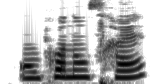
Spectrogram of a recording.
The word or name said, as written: on prononcerait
